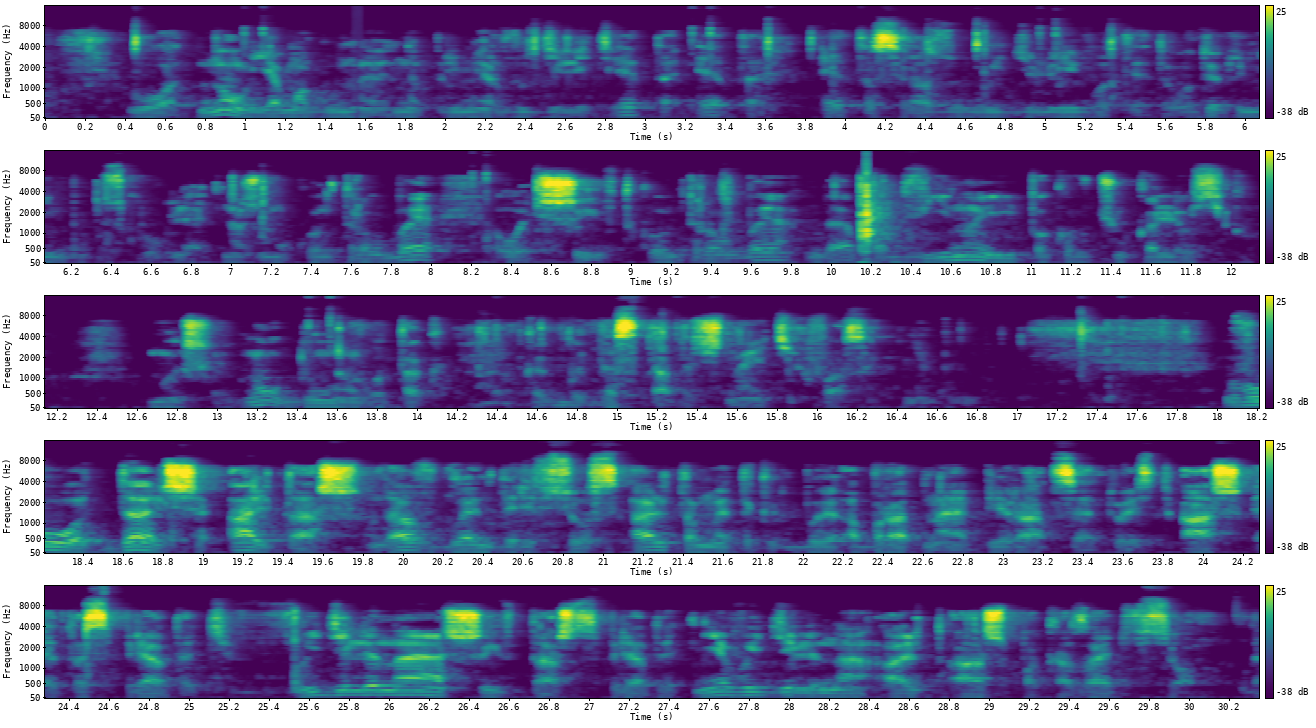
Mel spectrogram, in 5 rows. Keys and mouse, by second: 1.0 shift+right click, 3.2 shift+right click, 4.0 shift+middle click, 4.9 shift+right click, 7.0 ctrl+b, 9.3 ctrl+shift+b, 14.3 shift+middle click, 15.2 shift+middle click, 17.5 shift+middle click, 28.8 alt+h.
